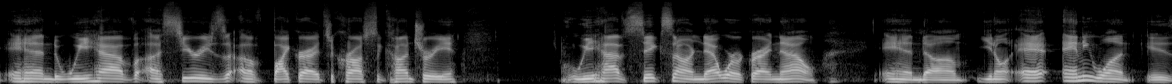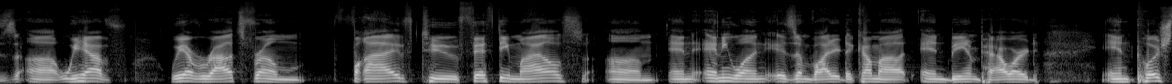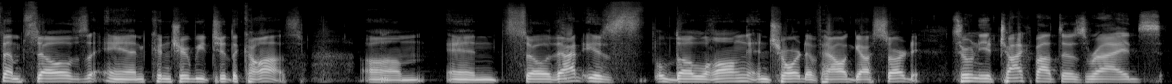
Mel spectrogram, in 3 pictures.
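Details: Adult with Friedreich's ataxia, in which slurred speech is a stated symptom; ataxic dysarthria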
